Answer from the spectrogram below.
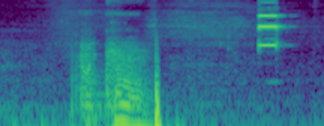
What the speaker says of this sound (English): No, that was beeping.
